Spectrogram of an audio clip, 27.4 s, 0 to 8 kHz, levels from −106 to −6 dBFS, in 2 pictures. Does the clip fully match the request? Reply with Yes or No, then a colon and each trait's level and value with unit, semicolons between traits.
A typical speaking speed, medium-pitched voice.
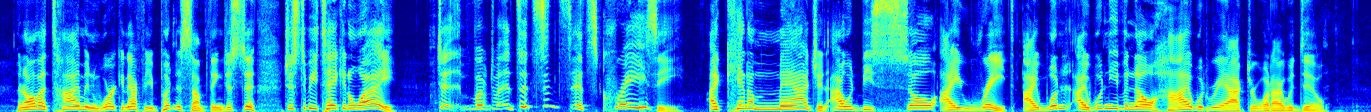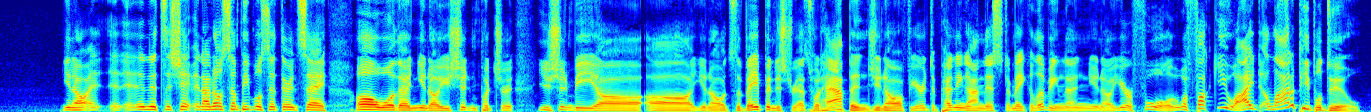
No: fast, 245 wpm; medium, 165 Hz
